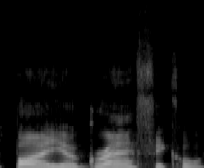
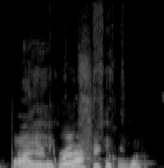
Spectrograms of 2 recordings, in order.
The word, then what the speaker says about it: biographical: movies uhuh biographical movies tricky word five syllables biographical stress the third syllable biographical biographical great okay so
